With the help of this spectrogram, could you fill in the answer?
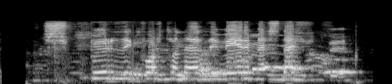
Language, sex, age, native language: Icelandic, male, 13, Icelandic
